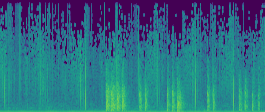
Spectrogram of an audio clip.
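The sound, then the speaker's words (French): Gunfire in short, rapid bursts during a fight in a trench, with a patrol leader directing the fire: sharp crackling shots come in clustered volleys with brief gaps between them, over a steady low hum, with scattered single pops before the heavier bursts begin. “Le combat s'engage dans la tranchée. Le chef rebondit par la chicane. Il dirige le tir.”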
